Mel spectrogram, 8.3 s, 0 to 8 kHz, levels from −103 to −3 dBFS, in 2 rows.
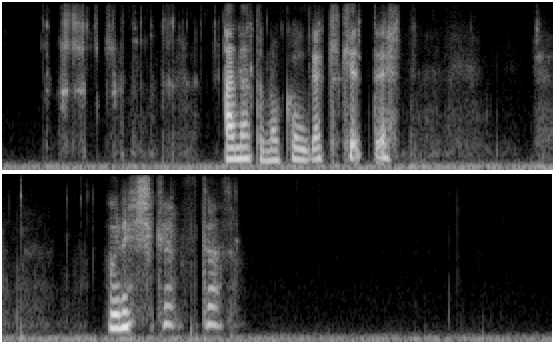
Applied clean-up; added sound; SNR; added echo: neural diffusion model UNIVERSE++.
